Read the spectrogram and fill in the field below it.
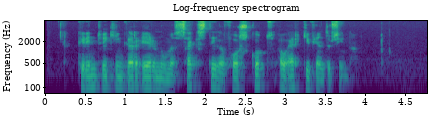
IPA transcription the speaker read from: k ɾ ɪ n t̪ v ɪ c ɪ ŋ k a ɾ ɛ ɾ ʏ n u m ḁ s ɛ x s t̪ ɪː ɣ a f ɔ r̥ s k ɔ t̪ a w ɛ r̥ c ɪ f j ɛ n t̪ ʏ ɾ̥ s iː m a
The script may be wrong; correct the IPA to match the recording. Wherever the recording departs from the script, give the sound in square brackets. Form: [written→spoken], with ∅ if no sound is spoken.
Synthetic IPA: k ɾ ɪ n t̪ v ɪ c [ɪ→i] ŋ k a ɾ ɛ ɾ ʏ n u m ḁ s ɛ [x→k] s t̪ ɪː ɣ a f ɔ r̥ s k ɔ t̪ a w ɛ r̥ c ɪ f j ɛ n t̪ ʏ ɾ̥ s iː [m→n] a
